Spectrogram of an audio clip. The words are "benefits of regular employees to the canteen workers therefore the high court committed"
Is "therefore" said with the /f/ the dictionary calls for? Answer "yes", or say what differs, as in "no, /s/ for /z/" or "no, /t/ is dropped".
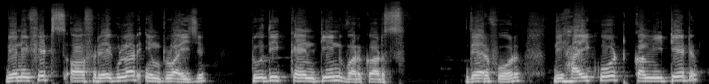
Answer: no, /p/ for /f/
